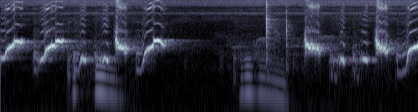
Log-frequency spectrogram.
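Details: White-crowned shama from Sabah, Borneo, singing loud whistled phrases that swoop up and down. Lower, falling notes with a buzzy, layered tone come in between. There is a short pause near the middle before the phrases resume.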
